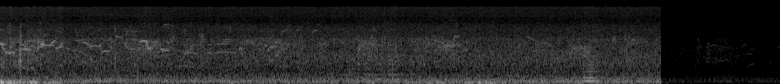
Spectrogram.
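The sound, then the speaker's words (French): A dense outdoor chorus of many small birds chirping and twittering at once, steady and busy throughout before cutting off abruptly near the end, with a low rumbling background underneath. “J'essaie de vous faire entendre le concert des, oiseaux. Il y en a beaucoup, il y en a plein, plein, plein.”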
